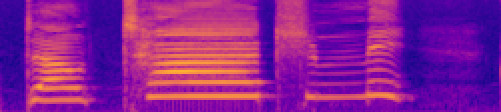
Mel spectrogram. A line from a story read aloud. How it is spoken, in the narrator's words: cried the little fairy-like being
